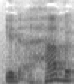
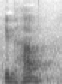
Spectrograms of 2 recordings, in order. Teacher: huruf mati dibaca qalqalah mantul, namun pantulannya sedikit karena di tengah kalimat. Idhab, idhab ini qalqalah sugro, memantul dibacanya.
